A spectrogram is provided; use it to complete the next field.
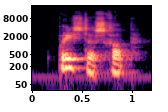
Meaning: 1. priesthood (referring to priests as a whole) 2. priesthood (state of being a priest) 3. one of the three major orders of the Roman Catholic Church - the priestly order
- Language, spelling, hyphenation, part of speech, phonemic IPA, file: Dutch, priesterschap, pries‧ter‧schap, noun, /ˈpris.tərˌsxɑp/, Nl-priesterschap.ogg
